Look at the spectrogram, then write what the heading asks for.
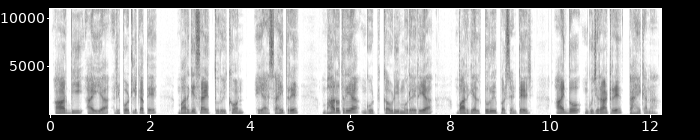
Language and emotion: Santali, neutral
